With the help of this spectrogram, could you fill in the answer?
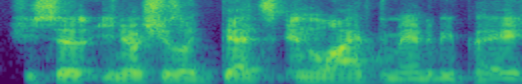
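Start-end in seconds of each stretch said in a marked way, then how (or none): none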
